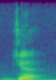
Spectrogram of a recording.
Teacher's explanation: it's voiced post alveolar affricate sound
